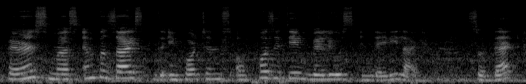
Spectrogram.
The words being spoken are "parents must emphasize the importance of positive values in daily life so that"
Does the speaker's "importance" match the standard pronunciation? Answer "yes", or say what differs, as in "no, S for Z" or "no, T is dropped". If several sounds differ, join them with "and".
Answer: yes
